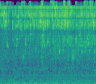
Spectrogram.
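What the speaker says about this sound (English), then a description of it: "just come to your sink, like I am now, and pull your hot water through" A hot water tap runs steadily into a caravan sink while the water pump works, giving a constant close hiss and gurgle with faint drips.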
